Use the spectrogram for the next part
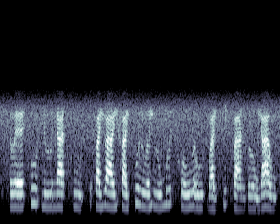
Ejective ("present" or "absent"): absent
